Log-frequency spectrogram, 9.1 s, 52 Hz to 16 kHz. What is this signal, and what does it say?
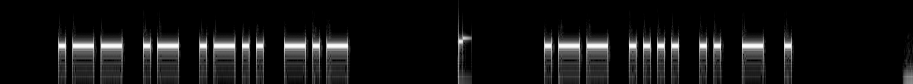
Morse code, heard as a keyed tone, about 17 wpm, 700 Hz. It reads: WALK WHITE
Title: Sentences from Top 300 Words - New Word Drill - 17wpm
